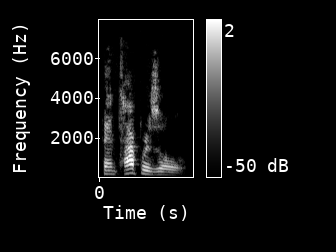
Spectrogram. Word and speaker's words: pantoprazole: I mean, I didn't know there was, and by the way, the pronunciation is pantoprazole.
